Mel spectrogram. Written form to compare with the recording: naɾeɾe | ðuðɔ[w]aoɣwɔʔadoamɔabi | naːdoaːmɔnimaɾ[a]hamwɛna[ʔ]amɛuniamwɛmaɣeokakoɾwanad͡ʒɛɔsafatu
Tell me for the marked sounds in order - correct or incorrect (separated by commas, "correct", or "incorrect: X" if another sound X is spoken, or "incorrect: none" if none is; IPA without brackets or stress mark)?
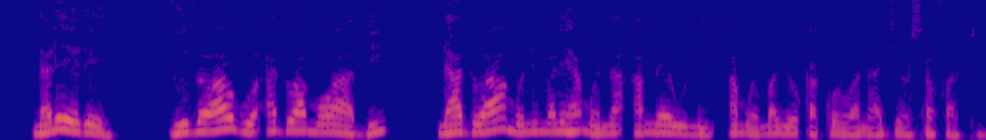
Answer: correct, incorrect: e, correct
